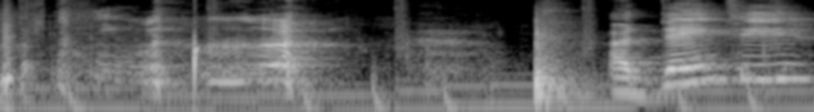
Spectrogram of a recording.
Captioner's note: grunts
